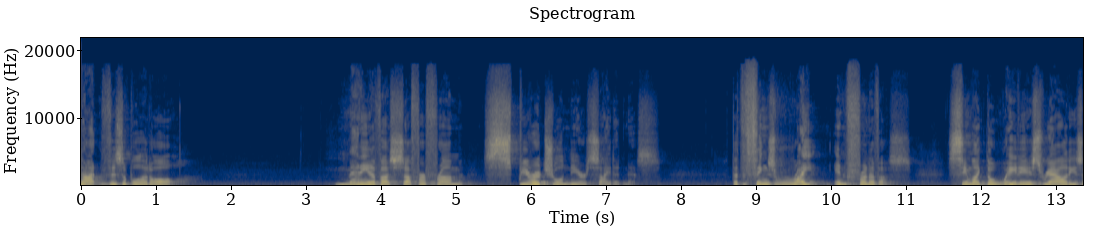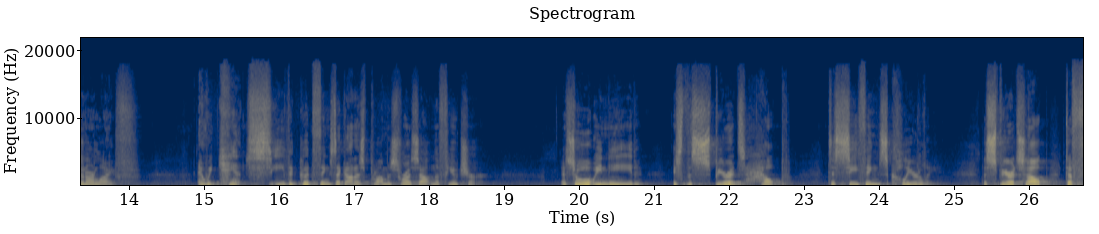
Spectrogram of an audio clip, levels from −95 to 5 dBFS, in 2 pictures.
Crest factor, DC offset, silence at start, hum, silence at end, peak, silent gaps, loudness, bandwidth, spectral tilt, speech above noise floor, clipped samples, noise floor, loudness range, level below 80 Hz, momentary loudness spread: 22 dB; under 0.1%; 0 s; none; 0 s; -14 dBFS; none; -35 LUFS; 18 kHz; -4.5 dB/octave; 38 dB; under 0.1%; -72 dBFS; 5 LU; -72 dBFS; 14 LU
